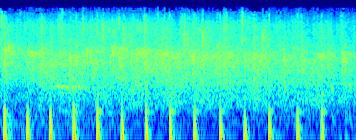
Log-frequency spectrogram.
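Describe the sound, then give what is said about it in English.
Crowd applause for a man as he walks out to get a baby spreads as a steady, hissing wash of clapping, carried over a regular pulse of low thumps roughly three per second. No one speaks. “And we all, as he walks out to get the baby, need to applaud because he has played it extremely well.”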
